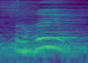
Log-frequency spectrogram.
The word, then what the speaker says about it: rue: Rue. Rue. Bien sûr, je leur rappelle que le E ne se prononce pas à la fin du mot.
